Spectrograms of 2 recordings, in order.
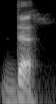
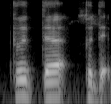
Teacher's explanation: be this one becomes more like the Spanish uh the because the tongue is placed behind the upper teeth put the put the because of the influence of this one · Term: Progressive assimilation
